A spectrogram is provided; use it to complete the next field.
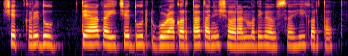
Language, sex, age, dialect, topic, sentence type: Marathi, female, 18-24, Varhadi, agriculture, statement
